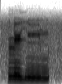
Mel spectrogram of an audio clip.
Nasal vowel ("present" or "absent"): present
